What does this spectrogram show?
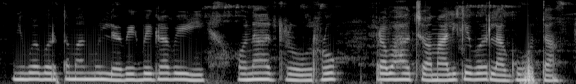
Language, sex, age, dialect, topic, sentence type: Marathi, female, 25-30, Southern Konkan, banking, statement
